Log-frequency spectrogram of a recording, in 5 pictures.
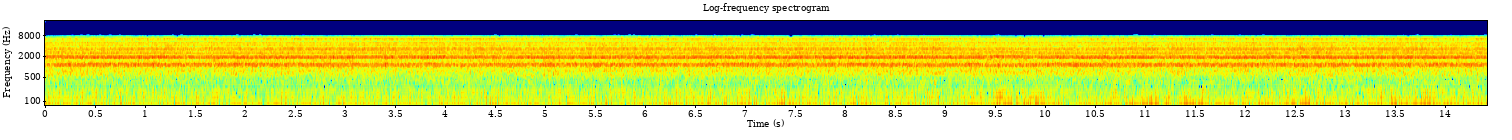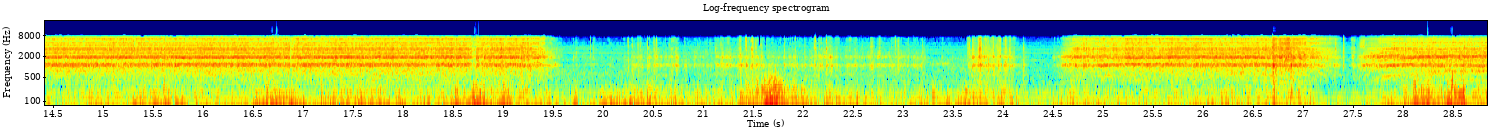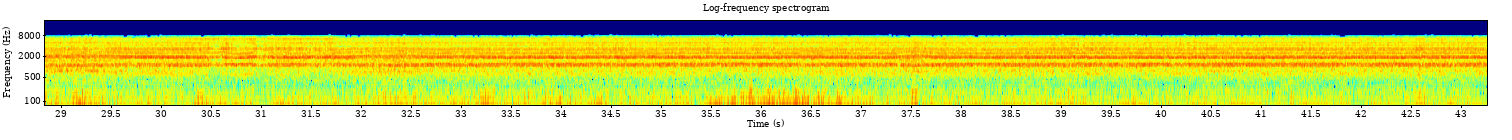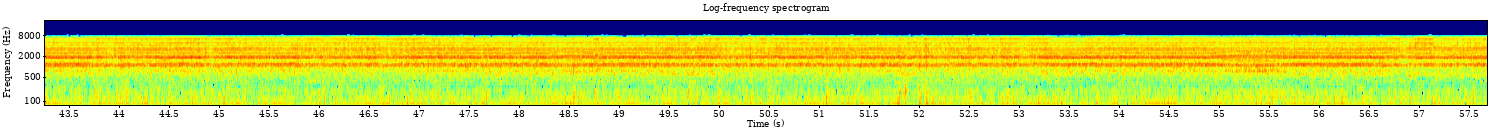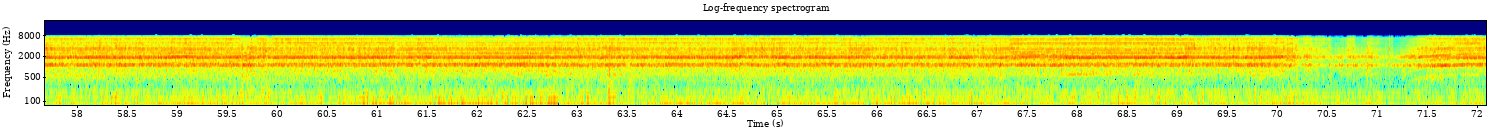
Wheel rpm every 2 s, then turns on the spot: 160, 160, 160, 160, 160, 160, 160, 160, 160, 120, 20, 20, 100, 100, 150, 160, 160, 160, 160, 160, 160, 160, 160, 160, 160, 160, 160, 160, 160, 160, 160, 160, 160, 160, 160, 100.
20-24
